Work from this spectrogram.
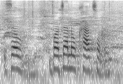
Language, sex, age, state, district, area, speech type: Maithili, female, 30-45, Bihar, Sitamarhi, urban, spontaneous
